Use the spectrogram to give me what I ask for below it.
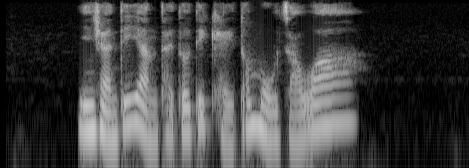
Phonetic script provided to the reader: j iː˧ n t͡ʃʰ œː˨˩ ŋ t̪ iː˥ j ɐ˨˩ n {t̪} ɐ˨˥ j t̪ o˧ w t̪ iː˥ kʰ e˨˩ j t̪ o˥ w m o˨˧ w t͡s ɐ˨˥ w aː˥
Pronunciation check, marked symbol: incorrect: t̪ʰ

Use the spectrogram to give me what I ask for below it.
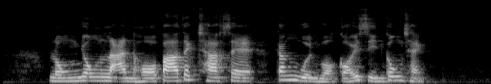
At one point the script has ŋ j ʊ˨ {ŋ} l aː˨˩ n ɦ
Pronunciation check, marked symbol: correct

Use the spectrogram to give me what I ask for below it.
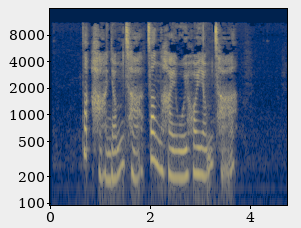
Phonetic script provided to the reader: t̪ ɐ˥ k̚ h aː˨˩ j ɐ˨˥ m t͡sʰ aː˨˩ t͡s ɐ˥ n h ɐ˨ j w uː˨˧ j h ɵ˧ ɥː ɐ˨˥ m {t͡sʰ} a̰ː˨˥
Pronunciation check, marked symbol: correct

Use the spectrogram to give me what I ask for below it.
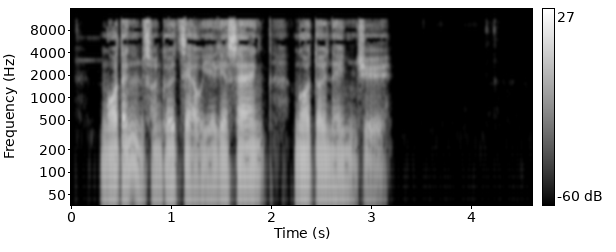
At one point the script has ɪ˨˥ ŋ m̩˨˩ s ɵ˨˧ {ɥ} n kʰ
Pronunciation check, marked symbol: incorrect: none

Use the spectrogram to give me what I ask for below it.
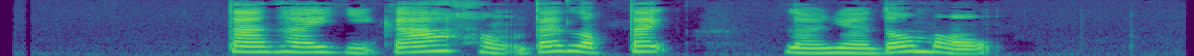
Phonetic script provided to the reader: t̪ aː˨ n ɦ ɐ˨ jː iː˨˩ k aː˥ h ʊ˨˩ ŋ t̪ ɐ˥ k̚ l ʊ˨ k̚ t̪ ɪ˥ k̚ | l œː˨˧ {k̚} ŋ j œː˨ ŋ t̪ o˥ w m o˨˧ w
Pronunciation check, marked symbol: incorrect: none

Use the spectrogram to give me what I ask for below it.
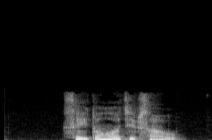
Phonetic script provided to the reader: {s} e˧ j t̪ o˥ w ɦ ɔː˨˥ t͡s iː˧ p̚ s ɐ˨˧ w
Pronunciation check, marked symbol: correct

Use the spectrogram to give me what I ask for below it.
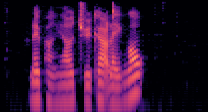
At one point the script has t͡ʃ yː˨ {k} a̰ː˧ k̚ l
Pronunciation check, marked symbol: correct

